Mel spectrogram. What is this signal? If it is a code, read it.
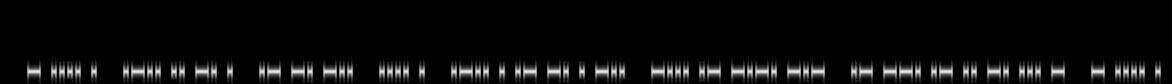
Morse code, heard as a keyed tone, about 30 wpm, 600 Hz. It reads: THE LINE AND HE LEANED BACK AGAINST THE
